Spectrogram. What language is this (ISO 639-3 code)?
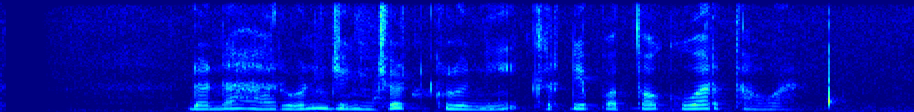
sun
